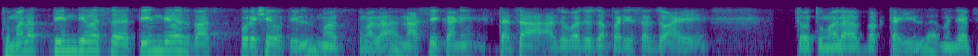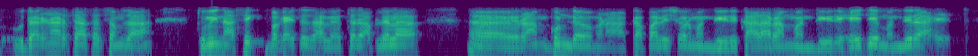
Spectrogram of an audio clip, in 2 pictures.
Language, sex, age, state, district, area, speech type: Marathi, male, 60+, Maharashtra, Nashik, urban, conversation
